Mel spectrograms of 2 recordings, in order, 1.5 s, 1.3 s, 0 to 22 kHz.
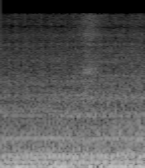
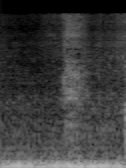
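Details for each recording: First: Case tractor with a 504 engine, started on a clear 30-degree morning after sitting, taking more than a revolution or two to fire: now idling steady and even with a smooth low chug and no knocks or misses; normal idle. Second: Tractor after sitting in 30-degree weather, no charger put on it: a single harder dry click from the starter with no cranking, another engine idling nearby; weak battery, starter clicks but won't crank.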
